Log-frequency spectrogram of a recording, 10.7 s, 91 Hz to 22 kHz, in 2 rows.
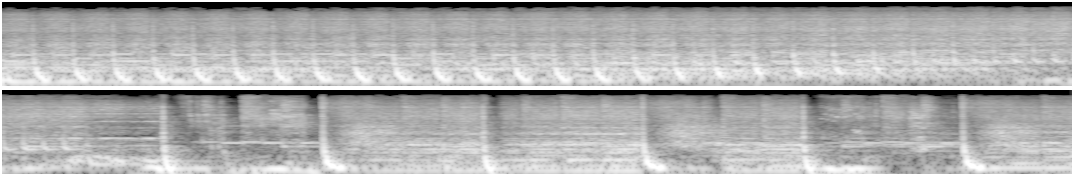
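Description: Electronic music test track playing through a pair of Micca MB42 bookshelf speakers driven by a Lepai two-channel amplifier, picked up by a microphone about a foot and a half away. Quick repeating bass notes, about four a second, thin out into a build-up, and about six seconds in the track drops into deep falling bass sweeps roughly once a second.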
